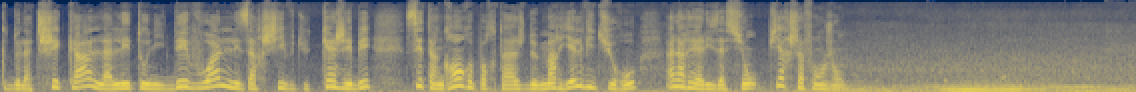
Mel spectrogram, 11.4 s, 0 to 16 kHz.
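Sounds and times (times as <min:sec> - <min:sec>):
speech: 0:00.0 - 0:08.8
traffic engines rumbling at a busy intersection in Latvia: 0:03.1 - 0:11.3
heavier vehicle passing: 0:08.2 - 0:11.3.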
